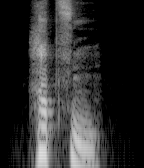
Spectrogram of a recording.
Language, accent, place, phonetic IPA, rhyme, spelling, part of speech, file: German, Germany, Berlin, [ˈhɛt͡sn̩], -ɛt͡sn̩, hetzen, verb, De-hetzen.ogg
- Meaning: 1. to chase; to pursue 2. to sic, to set upon 3. to agitate 4. to be in a hurry, to hustle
